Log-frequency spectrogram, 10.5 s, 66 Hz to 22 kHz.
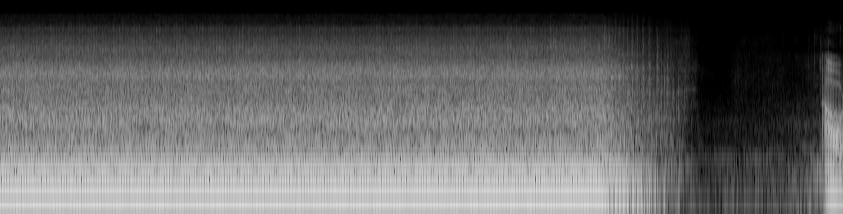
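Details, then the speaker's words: Troy-Bilt lawnmower with Briggs & Stratton 500 series OHV engine, after valve adjustment for a no-start: fires right up and runs smooth and even at steady speed, no valve chatter, then shuts down; healthy. "well it fired right up and i am excited about that it sounds good"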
